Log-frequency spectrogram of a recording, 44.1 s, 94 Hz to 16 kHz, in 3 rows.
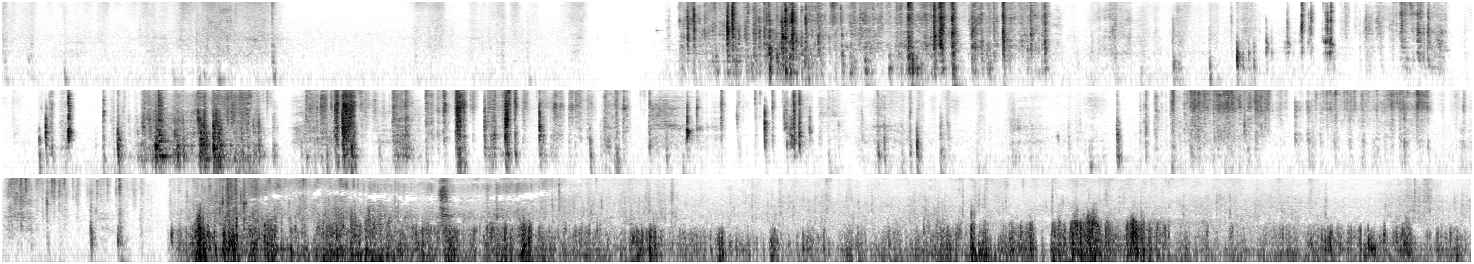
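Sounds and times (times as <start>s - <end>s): handling noise rustling and clicks: 6.5s - 24.4s, 25.3s - 32.9s.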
